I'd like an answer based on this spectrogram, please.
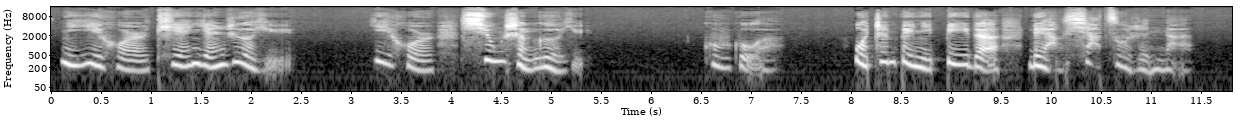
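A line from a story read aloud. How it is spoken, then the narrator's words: Dazed soft sigh. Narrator (Chinese): 倒愣了，轻叹一声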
